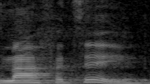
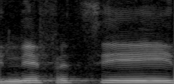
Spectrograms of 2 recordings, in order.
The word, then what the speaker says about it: Nafati: How do you pronounce this name? They say Nifati, Nifate, Nafate.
